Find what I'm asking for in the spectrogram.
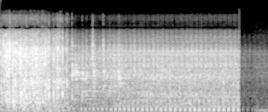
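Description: A motorbike crashes after hitting a lizard on a road in Thailand: a loud, scraping, breaking clatter for about a second, then a motorcycle engine idles steadily until it cuts off abruptly.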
